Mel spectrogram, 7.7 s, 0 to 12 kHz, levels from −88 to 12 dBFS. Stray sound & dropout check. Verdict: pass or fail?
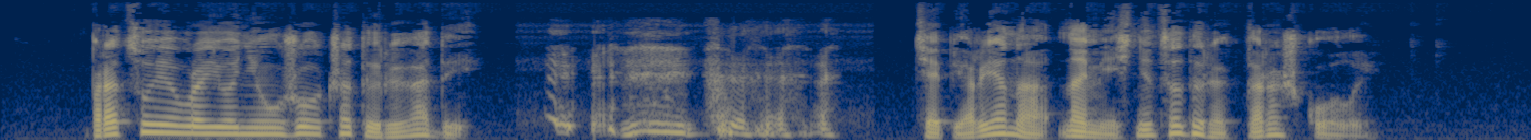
fail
